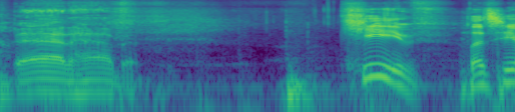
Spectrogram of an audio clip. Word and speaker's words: Kiev: She should know and she said Keev. I said this is crazy. This woman can't pronounce this correctly.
